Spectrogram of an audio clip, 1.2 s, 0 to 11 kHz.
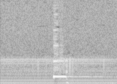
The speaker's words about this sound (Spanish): establecer nuestra hora exacta con el reloj atómico. Aquí está la hora exacta. Atención. Al oír el tono serán las 6 horas, 25 minutos, 0 segundos.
